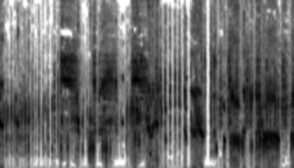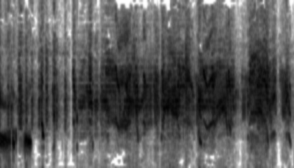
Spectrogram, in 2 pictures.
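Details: Wild swiftlet roosting call used as a lure to bring birds in to roost: a dense chorus of high, harsh, twittering chirps and rattling clicks from many birds, running continuously with little pause.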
